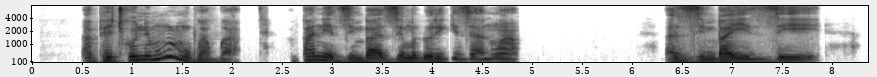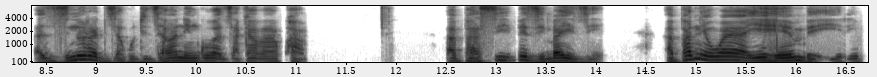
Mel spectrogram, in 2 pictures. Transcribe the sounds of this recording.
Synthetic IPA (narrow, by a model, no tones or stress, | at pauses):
ape̞t͡ʃko̞ne̞mumwe̞muɡʱwaɡ͡bʱwa | pane̞d͡zimbad͡ze̞muɗoɾikid͡zanwa | d͡zimbaid͡zi | d͡zino̞ɾatid͡zakut̬id͡zaʋane̞ŋɡuʋad͡zakaʋaːkwa | pasipe̞d͡zimbaid͡zi | apane̞wajaje̞ɦe̞mbe̞ʔiriːpo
